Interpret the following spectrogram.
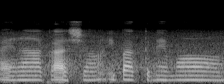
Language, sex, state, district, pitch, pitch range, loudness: Telugu, female, Andhra Pradesh, Chittoor, 205 Hz, 200-205 Hz, -20 LUFS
